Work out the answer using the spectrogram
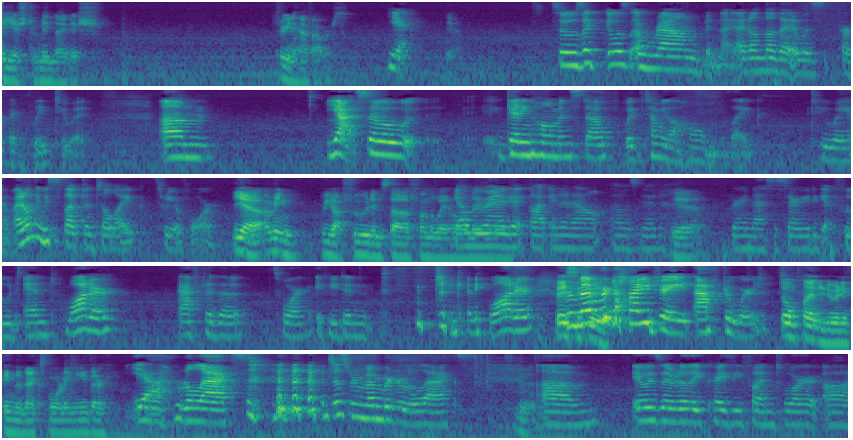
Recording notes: We had some issues with the microphone audio and had to use camera audio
